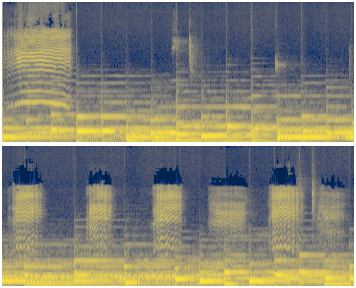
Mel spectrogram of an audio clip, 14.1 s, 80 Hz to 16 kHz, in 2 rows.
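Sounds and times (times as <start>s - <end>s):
sheep bleating: 0.0s - 1.5s, 7.0s - 7.9s, 8.7s - 9.4s, 10.0s - 14.0s
soft piano music: 0.0s - 14.0s.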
